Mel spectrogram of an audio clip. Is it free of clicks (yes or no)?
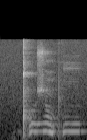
no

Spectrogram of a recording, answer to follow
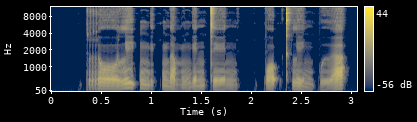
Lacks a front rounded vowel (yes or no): yes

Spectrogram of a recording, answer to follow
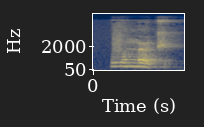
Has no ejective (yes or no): yes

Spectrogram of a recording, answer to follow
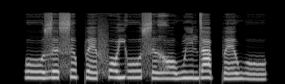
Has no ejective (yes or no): yes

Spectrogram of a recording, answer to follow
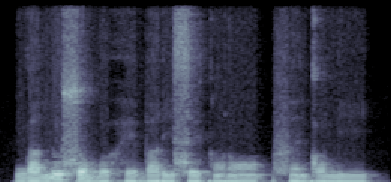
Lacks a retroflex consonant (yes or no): yes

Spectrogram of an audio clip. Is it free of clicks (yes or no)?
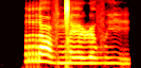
no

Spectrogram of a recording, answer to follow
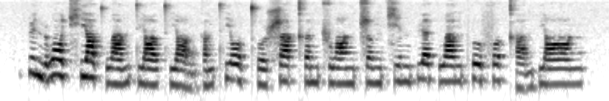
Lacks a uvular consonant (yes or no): yes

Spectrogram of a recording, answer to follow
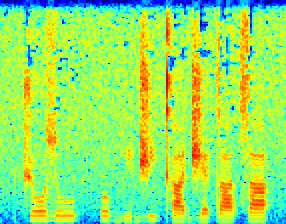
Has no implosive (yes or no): yes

